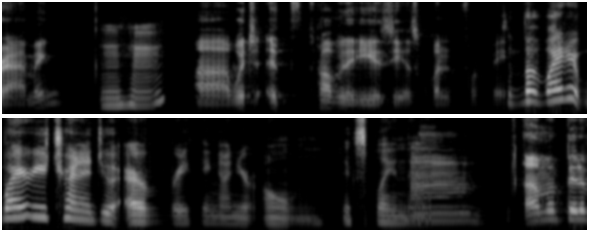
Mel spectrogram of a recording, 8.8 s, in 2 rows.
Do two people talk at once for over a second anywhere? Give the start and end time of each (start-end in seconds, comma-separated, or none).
none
